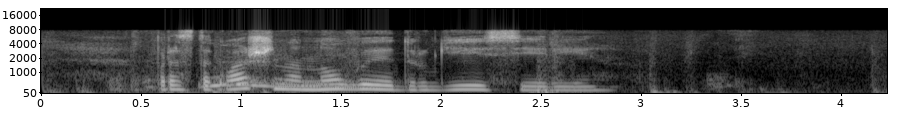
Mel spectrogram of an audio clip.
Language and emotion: Russian, neutral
